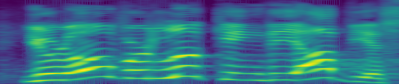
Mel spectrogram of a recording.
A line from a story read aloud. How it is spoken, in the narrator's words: So he screamed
